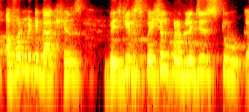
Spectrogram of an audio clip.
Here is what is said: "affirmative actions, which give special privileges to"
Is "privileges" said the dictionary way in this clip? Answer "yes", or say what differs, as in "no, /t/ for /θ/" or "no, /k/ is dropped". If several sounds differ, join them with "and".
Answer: yes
